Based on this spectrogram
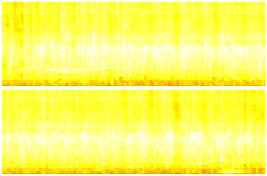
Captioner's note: applause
